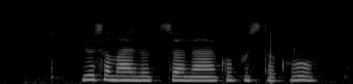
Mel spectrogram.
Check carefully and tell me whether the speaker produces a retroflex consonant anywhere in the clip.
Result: no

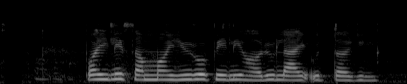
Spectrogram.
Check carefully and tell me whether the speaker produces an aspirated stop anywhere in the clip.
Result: no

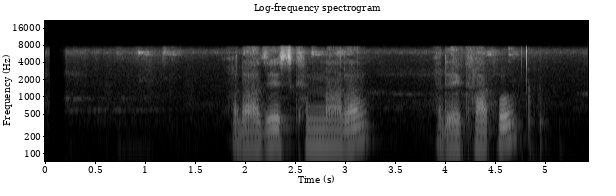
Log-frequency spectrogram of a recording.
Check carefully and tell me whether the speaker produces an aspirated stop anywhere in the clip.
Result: yes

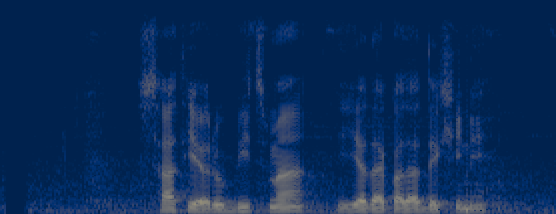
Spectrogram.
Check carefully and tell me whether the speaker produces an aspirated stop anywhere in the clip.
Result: yes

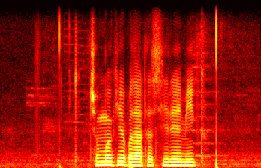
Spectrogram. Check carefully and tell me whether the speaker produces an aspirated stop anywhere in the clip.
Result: yes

